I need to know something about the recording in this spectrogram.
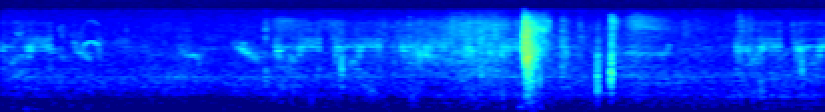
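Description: Near silence in open air, with a few faint bird chirps and two short sharp clicks a little past halfway.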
